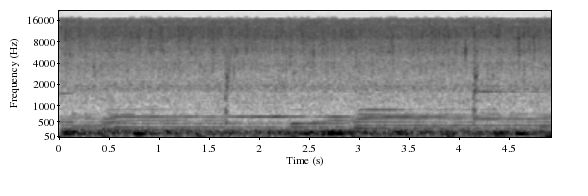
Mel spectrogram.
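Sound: rain falling outside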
